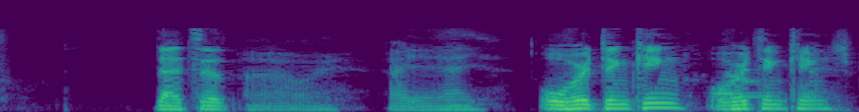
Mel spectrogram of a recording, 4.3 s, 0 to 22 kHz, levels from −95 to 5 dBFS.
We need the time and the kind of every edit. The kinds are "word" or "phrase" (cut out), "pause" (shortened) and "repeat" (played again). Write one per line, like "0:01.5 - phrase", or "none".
0:02.6 - pause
